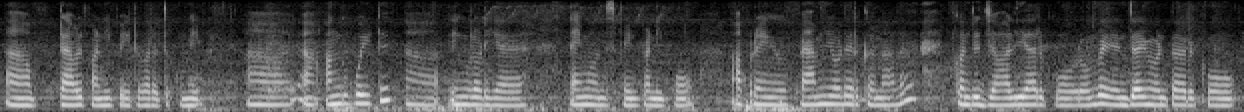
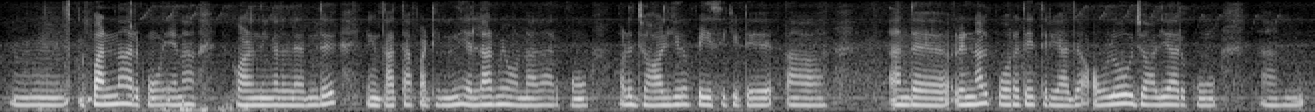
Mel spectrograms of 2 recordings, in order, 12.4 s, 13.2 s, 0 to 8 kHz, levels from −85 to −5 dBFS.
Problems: constant background noise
